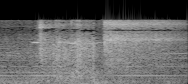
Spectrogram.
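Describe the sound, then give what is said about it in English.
Steel locks slam into place on a heavy door after a switch is flipped, two sharp metallic clunks about half a second apart over a steady mechanical hum, with no voices. “He flips a switch and steel locks engage on the heavy door.”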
